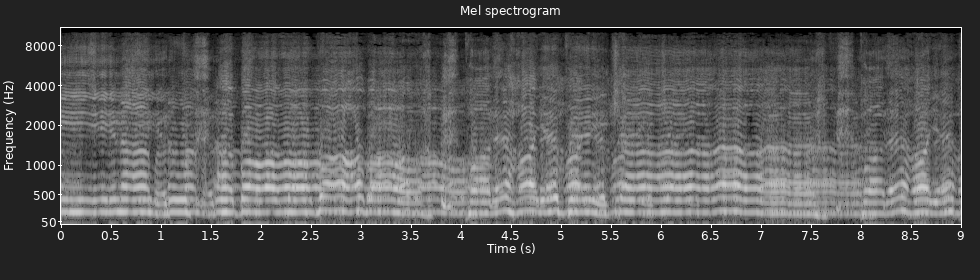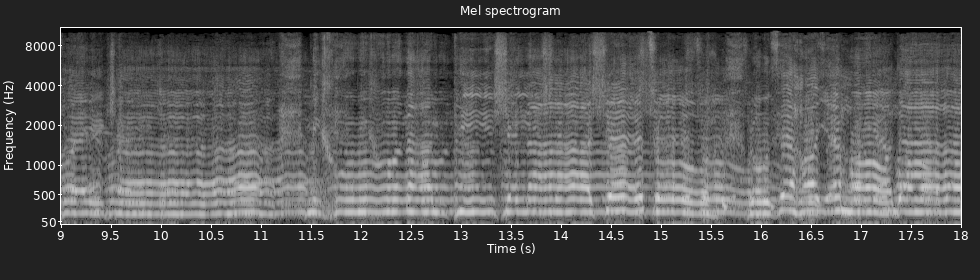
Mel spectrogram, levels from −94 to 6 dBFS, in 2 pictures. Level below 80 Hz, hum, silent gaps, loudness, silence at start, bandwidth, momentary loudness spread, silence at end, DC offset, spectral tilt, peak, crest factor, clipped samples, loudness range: -56 dBFS; none; none; -20 LUFS; 0 s; 10.5 kHz; 5 LU; 0 s; 0.2%; -6 dB/octave; -8 dBFS; 12 dB; under 0.1%; 3 LU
